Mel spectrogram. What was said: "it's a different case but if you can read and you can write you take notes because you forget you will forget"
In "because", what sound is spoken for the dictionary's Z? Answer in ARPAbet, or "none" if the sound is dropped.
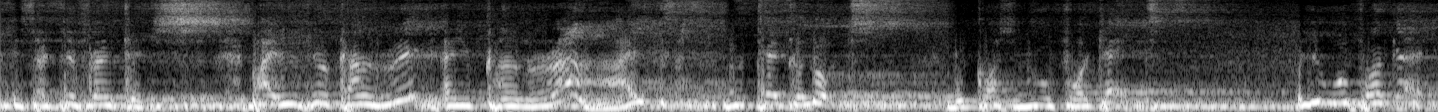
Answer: S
